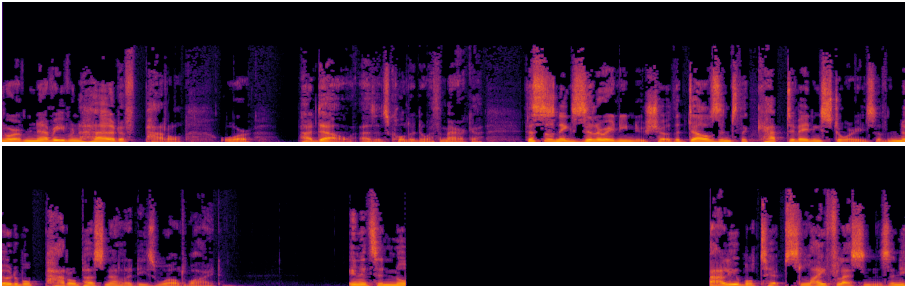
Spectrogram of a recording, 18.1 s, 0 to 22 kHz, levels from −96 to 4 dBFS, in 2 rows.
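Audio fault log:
13.06–16.11 s, audio dropout to silence. The speech stops mid-flow and about 3.05 s of silence follows, with no room tone underneath. The input was likely lost, and the recorder kept writing silence. Whatever was said in the gap is gone.
16.47 s, corrupt frame decoded. A short glitch lands just after the speech resumes. Damaged bits in what sounds like a couple of compressed frames were decoded anyway. Misread gains and codes pushed energy into the wrong frequencies for that instant.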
